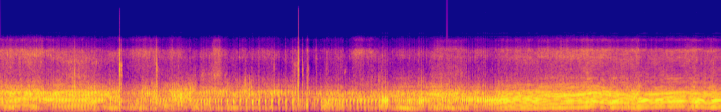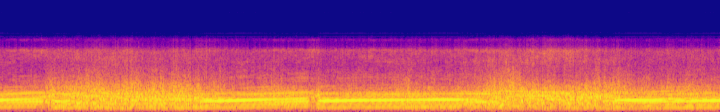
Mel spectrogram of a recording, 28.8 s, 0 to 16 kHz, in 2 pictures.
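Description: Honda XR250 trail bike's single-cylinder four-stroke engine heard from on the bike while riding, revving up and dropping back through several gear changes, then pulling steadily with a slowly rising pitch. A few sharp knocks and some clatter in the first several seconds.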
